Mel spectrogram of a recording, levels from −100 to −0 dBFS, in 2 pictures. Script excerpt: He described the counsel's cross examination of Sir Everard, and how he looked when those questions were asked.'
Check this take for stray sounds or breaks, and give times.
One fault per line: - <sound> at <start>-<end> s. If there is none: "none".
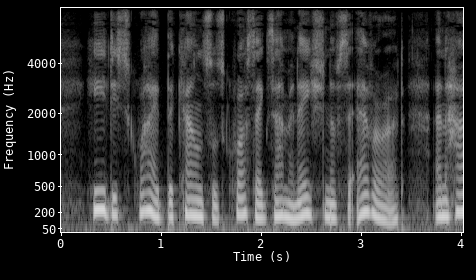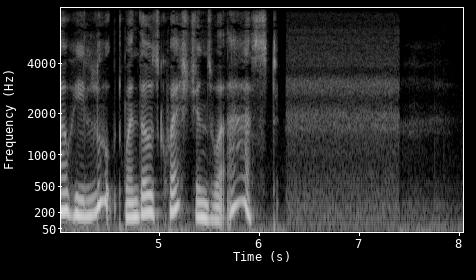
none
